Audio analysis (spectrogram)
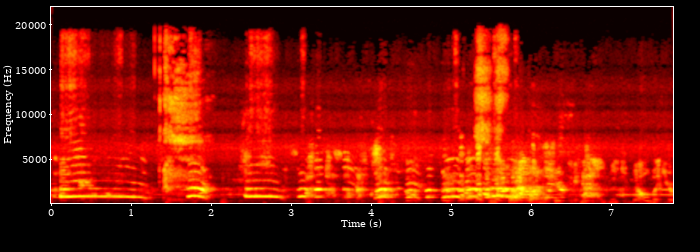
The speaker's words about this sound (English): Hey, Mr. Bill, one of your good friends is coming to visit. Here comes Mr. Bill's dog.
